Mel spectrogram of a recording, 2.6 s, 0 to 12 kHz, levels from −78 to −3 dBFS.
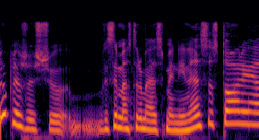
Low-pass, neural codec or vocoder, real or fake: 7.2 kHz; none; real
